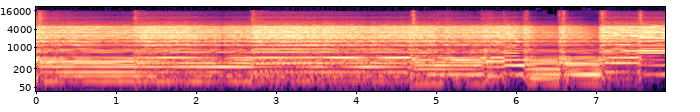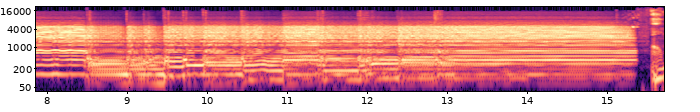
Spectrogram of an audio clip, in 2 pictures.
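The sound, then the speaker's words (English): Electric guitar through a Gatekeeper overdrive pedal adds an extra volume boost, playing through a Celestion Creamback speaker with a gritty tone just short of fuzz. Loud, sustained distorted chords and ringing notes play continuously, then stop abruptly at the end. “And the Keymaster or the secondary has about another 2 decibels of boost on the power, on the volume. But it sounds really cool. Check this out. Here is the gatekeeper.”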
